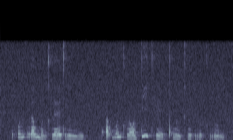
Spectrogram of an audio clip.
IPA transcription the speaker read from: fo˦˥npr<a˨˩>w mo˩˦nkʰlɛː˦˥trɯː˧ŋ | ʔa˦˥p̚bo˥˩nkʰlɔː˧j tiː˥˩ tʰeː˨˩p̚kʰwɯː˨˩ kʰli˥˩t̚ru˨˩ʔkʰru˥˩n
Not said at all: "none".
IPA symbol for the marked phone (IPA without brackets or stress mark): a˦˥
